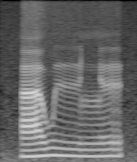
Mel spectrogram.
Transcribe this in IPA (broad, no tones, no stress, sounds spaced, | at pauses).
a w ɨː lː ɘ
